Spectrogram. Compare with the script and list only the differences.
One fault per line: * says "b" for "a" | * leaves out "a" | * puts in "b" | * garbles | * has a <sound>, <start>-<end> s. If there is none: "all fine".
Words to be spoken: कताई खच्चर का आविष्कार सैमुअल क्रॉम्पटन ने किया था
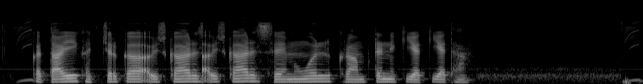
* puts in "आविष्कार"
* puts in "किया"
